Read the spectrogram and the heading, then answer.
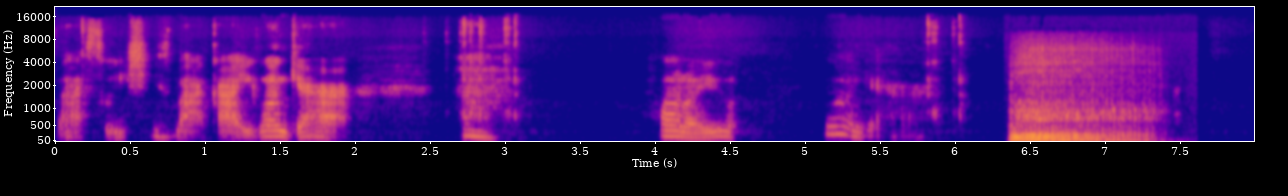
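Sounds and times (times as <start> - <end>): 
speech: 0.1 - 2.1, 2.7 - 3.1, 4.0 - 4.6, 5.2 - 5.7
person imitating a big cat roar: 6.4 - 7.5.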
